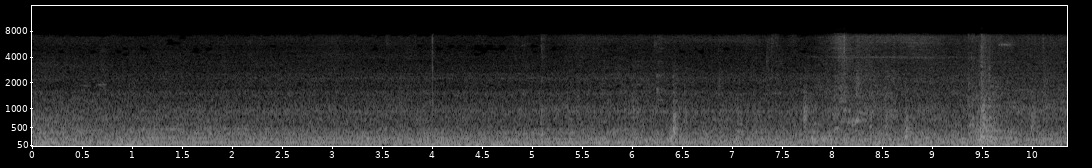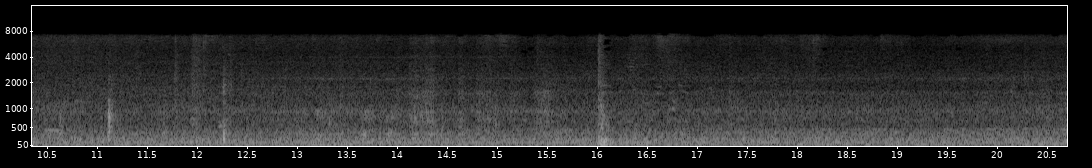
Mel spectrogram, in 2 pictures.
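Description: Steady running rumble of a THSR 700T high-speed train, heard from inside the carriage as it runs through the underground tunnel. A handful of sharp clicks and knocks come through the middle stretch, the loudest about three-quarters of the way in.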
